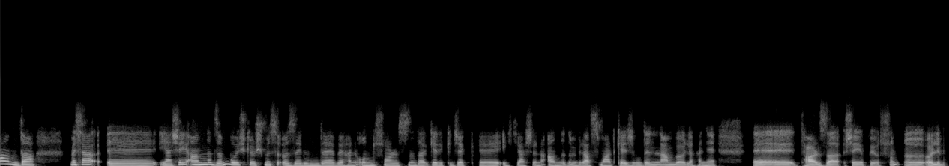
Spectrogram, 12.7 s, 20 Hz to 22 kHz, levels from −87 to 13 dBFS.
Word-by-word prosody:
anda 235 Hz, -, +3 dB, 0.5 s
mesela, 265 Hz, +6 st, +2 dB, 0.2 s
eee, 205 Hz, 0 st, +1 dB
ya, 220 Hz, -2 st, +3 dB
şeyi 265 Hz, +7 st, 0 dB
anladım, 255 Hz, -3 st, +5 dB
bu 250 Hz, -3 st, +5 dB
iş 240 Hz, +1 st, -2 dB
görüşmesi 225 Hz, -1 st, -1 dB
özelinde 200 Hz, -2 st, +1 dB
ve, 185 Hz, -, 0 dB
hani, 185 Hz, +1 st, -3 dB
onun 185 Hz, 0 st, +2 dB
sonrasında 195 Hz, -2 st, -2 dB
gerekecek, 180 Hz, -1 st, -3 dB, 0.2 s
eee, 170 Hz, -1 st, -2 dB
ihtiyaçlarını 175 Hz, +1 st, -6 dB
anladım. 175 Hz, -2 st, -3 dB
Biraz 160 Hz, -2 st, -1 dB
smart 180 Hz, -2 st, -4 dB
casual 160 Hz, +1 st, -3 dB
denilen, 135 Hz, -2 st, -2 dB
böyle 130 Hz, -1 st, -1 dB
hani, 150 Hz, +1 st, -5 dB, 0.5 s
eee, 120 Hz, -5 st, +3 dB
tarza 130 Hz, -5 st, +3 dB
şey 135 Hz, -5 st, -2 dB
yapıyorsun, 180 Hz, -, -5 dB
ııı, 135 Hz, -2 st, 0 dB
öyle 140 Hz, -6 st, +1 dB
185 Hz, 140 wpm, -24 LUFS, 155-215 Hz, 0.5 s, anladım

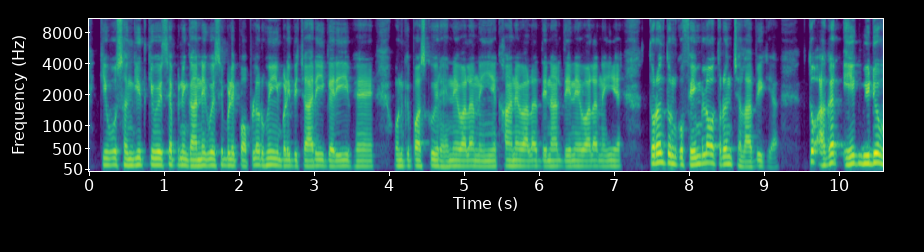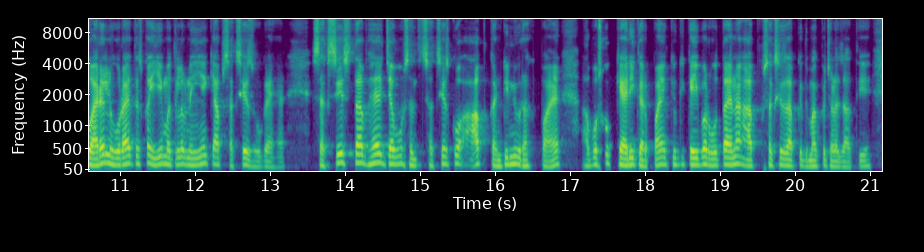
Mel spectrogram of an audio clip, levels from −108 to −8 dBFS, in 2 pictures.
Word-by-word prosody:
कि 145 Hz, -, -2 dB
वो 145 Hz, +1 st, -2 dB
संगीत 145 Hz, 0 st, 0 dB
की -, -, -1 dB
वजह 145 Hz, -1 st, +4 dB
से 150 Hz, -, 0 dB
अपने 145 Hz, -1 st, -2 dB
गाने 130 Hz, +1 st, +2 dB
की -, -, -4 dB
वजह 140 Hz, -, +3 dB
से 145 Hz, -, -5 dB
बड़े 135 Hz, -1 st, 0 dB
पॉपुलर 140 Hz, +4 st, -2 dB
हुईं। 140 Hz, -1 st, 0 dB
बड़ी 125 Hz, 0 st, 0 dB
बेचारी 120 Hz, +1 st, -1 dB
गरीब 120 Hz, +1 st, 0 dB
हैं। 115 Hz, 0 st, -3 dB, 0.3 s
उनके 125 Hz, 0 st, -4 dB
पास 125 Hz, 0 st, 0 dB
कोई 130 Hz, -2 st, -1 dB
रहने 120 Hz, +1 st, -3 dB
वाला 120 Hz, 0 st, +1 dB
नहीं 115 Hz, -1 st, -4 dB
है, 120 Hz, -, -2 dB
खाने 125 Hz, -1 st, -1 dB
वाला 120 Hz, 0 st, -1 dB
दिना 120 Hz, 0 st, -1 dB
देने 120 Hz, 0 st, -2 dB
वाला 120 Hz, 0 st, 0 dB
नहीं 120 Hz, 0 st, -5 dB
है। 120 Hz, -, -2 dB, 0.4 s
तुरंत 195 Hz, +3 st, +5 dB
उनको 165 Hz, -4 st, +2 dB
फ़ेम 150 Hz, +2 st, +5 dB
मिला 190 Hz, +2 st, +3 dB
और 185 Hz, -, +4 dB
तुरंत 165 Hz, +1 st, +1 dB
चला 110 Hz, -3 st, -1 dB
भी 120 Hz, +3 st, -3 dB
गया। 100 Hz, -, -14 dB, 0.4 s
तो 225 Hz, -, +5 dB
अगर 195 Hz, +8 st, +3 dB
एक 170 Hz, +4 st, +3 dB
वीडियो 185 Hz, +3 st, +8 dB
वायरल 170 Hz, +6 st, +6 dB
हो 145 Hz, -2 st, +2 dB
रहा 155 Hz, -, +5 dB
है 170 Hz, -, +3 dB
तो 170 Hz, -, -7 dB
इसका 170 Hz, +2 st, -3 dB
ये 160 Hz, +1 st, 0 dB
मतलब 155 Hz, -1 st, -2 dB
नहीं 145 Hz, 0 st, -2 dB
है 175 Hz, -, -1 dB
कि 170 Hz, -2 st, -3 dB
आप 155 Hz, -, -1 dB
सक्सेस 150 Hz, -3 st, -2 dB
हो 110 Hz, -, -10 dB
गए 115 Hz, -1 st, -6 dB
हैं। 105 Hz, 0 st, -16 dB, 0.5 s
सक्सेस 195 Hz, +1 st, 0 dB
तब 190 Hz, -1 st, +5 dB
है 185 Hz, +3 st, +4 dB
जब 165 Hz, +1 st, +3 dB
वो 165 Hz, -, -5 dB
उस 150 Hz, -4 st, -3 dB
इन्स 135 Hz, 0 st, -4 dB
सक्सेस 155 Hz, +6 st, -5 dB
को 180 Hz, -, -2 dB
आप 165 Hz, 0 st, -1 dB
कंटिन्यू 150 Hz, +6 st, -1 dB
रख 125 Hz, -, -3 dB, 0.2 s
पाएँ। 110 Hz, +6 st, 0 dB, 0.4 s
आप 130 Hz, +3 st, -8 dB
उसको 155 Hz, +5 st, -3 dB
कैरी 145 Hz, -1 st, +5 dB
कर 135 Hz, -4 st, 0 dB
पाएँ। 150 Hz, +3 st, +1 dB
क्योंकि 150 Hz, 0 st, -10 dB
कई 145 Hz, -1 st, +5 dB
बार 160 Hz, -1 st, +3 dB
होता 135 Hz, +3 st, +2 dB
है 150 Hz, -, +7 dB
ना 165 Hz, +3 st, +2 dB
आप 125 Hz, 0 st, -3 dB
सक्सेस 145 Hz, -1 st, -2 dB
आपके 135 Hz, -, -10 dB
दिमाग 120 Hz, 0 st, -3 dB
पे -, -, -7 dB
चढ़ 115 Hz, -2 st, -4 dB
जाती 110 Hz, +2 st, -8 dB
है। 120 Hz, -, -12 dB
140 Hz, 265 wpm, -24 LUFS, 120-155 Hz, 0.5 s, वीडियो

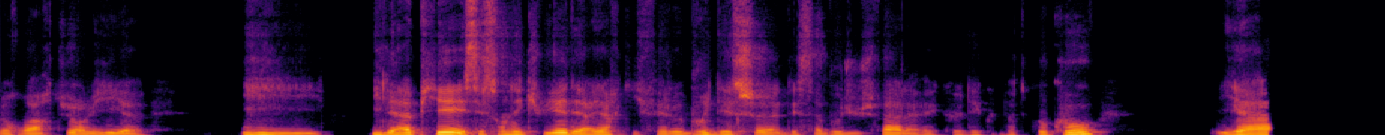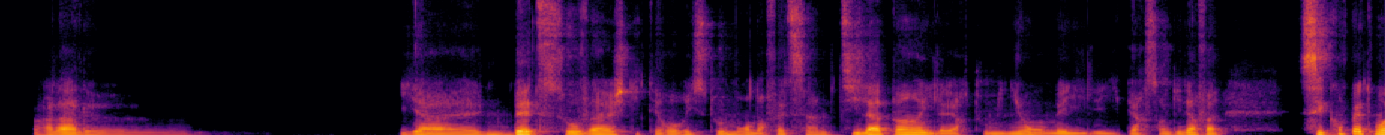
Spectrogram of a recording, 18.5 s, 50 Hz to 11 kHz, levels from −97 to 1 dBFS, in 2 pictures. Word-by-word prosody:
le -, -, -4 dB
roi 120 Hz, +2 st, -1 dB
Arthur 125 Hz, +3 st, -3 dB
lui, 130 Hz, 0 st, -1 dB
heu, 105 Hz, -2 st, -5 dB, 0.7 s
il 125 Hz, -5 st, -1 dB, 0.3 s
il 140 Hz, -1 st, 0 dB
est -, -, +6 dB
à 135 Hz, +1 st, +6 dB
pied 160 Hz, +3 st, +9 dB
et -, -, +6 dB
c'est 125 Hz, 0 st, -6 dB
son 125 Hz, +1 st, -5 dB
écuyer, 135 Hz, +3 st, +4 dB
derrière, 135 Hz, +2 st, +1 dB
qui 135 Hz, -4 st, -23 dB
fait 120 Hz, +2 st, -9 dB
le 125 Hz, -, -2 dB
bruit 125 Hz, +3 st, -2 dB
des 125 Hz, -1 st, -3 dB
chats 135 Hz, +2 st, -3 dB
des 120 Hz, -2 st, -13 dB
sabots 120 Hz, 0 st, -10 dB
du 120 Hz, 0 st, -12 dB
cheval, 135 Hz, +2 st, -2 dB
avec 110 Hz, 0 st, -13 dB
des, 105 Hz, -, -13 dB
heu, -, -, -14 dB
des 105 Hz, -1 st, -13 dB
noix 110 Hz, -, -15 dB
de 110 Hz, -, -30 dB
coco. 155 Hz, +9 st, +3 dB, 0.7 s
Il 140 Hz, -, -6 dB
y 125 Hz, -, +7 dB
a 115 Hz, -1 st, +6 dB, 1.0 s
voilà 115 Hz, -3 st, +1 dB
le 105 Hz, -1 st, -10 dB, 1.8 s
il 130 Hz, -, -12 dB
y 130 Hz, -, -1 dB
a, 115 Hz, -1 st, 0 dB
heu, 115 Hz, 0 st, -5 dB
une 120 Hz, +1 st, -7 dB
bête 130 Hz, +2 st, +6 dB
sauvage 125 Hz, -1 st, 0 dB
qui -, -, -20 dB
terrorise 120 Hz, 0 st, -8 dB
tout 125 Hz, -, -7 dB
le 125 Hz, -, -4 dB
monde, 125 Hz, -1 st, -6 dB
en -, -, -7 dB
fait, 120 Hz, +2 st, -8 dB
c'est 120 Hz, -1 st, -11 dB
un 105 Hz, 0 st, -8 dB
petit 110 Hz, +5 st, -6 dB
lapin, 135 Hz, +2 st, +5 dB
il 125 Hz, -5 st, -1 dB
a -, -, -3 dB
l'air 110 Hz, -1 st, -7 dB
tout 120 Hz, -, -15 dB
mignon, 120 Hz, +3 st, -4 dB
mais 120 Hz, 0 st, -2 dB
il 115 Hz, -2 st, -8 dB
est 110 Hz, -, -8 dB
hyper 110 Hz, +2 st, -10 dB
sanguinaire 120 Hz, +5 st, -2 dB
enfin, 120 Hz, -5 st, -2 dB, 0.5 s
c'est 150 Hz, -, +1 dB
complètement 175 Hz, +2 st, +3 dB
125 Hz, 220 wpm, -24 LUFS, 115-135 Hz, 1.8 s, pied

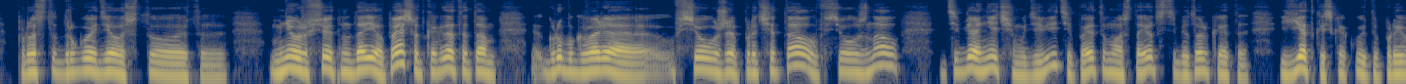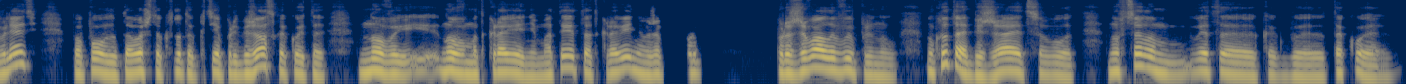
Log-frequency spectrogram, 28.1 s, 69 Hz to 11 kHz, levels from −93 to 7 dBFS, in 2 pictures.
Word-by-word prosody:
просто 145 Hz, +2 st, 0 dB
другое 150 Hz, +3 st, +1 dB
дело, 145 Hz, -2 st, +3 dB
что 125 Hz, -2 st, -2 dB
это 110 Hz, -1 st, -6 dB, 0.4 s
мне 155 Hz, +6 st, +2 dB
уже 160 Hz, -3 st, +6 dB
всё 180 Hz, +6 st, 0 dB
это 155 Hz, -2 st, -1 dB
надоело. 160 Hz, -1 st, +5 dB
Понимаешь, 230 Hz, -, +3 dB
вот 150 Hz, -4 st, -3 dB
когда 160 Hz, +4 st, +2 dB
ты 150 Hz, -1 st, -4 dB
там, 140 Hz, -3 st, +1 dB, 0.3 s
грубо 150 Hz, +1 st, -1 dB
говоря, 145 Hz, -, +4 dB
э, 65 Hz, -, -13 dB
всё 175 Hz, +3 st, 0 dB
уже 150 Hz, -2 st, +1 dB
прочитал, 150 Hz, -, -1 dB
всё 150 Hz, +6 st, -7 dB
узнал, 185 Hz, +9 st, -1 dB, 0.5 s
тебя 160 Hz, +5 st, +3 dB
нечем 165 Hz, -7 st, -2 dB
удивить, 145 Hz, -, -4 dB
и 130 Hz, -, -5 dB
поэтому 150 Hz, +1 st, 0 dB
остается 150 Hz, +7 st, -2 dB
тебе 130 Hz, -2 st, -5 dB
только 150 Hz, 0 st, -2 dB
это, 115 Hz, -3 st, -6 dB, 0.3 s
едкость 130 Hz, -2 st, +2 dB
какую-то 125 Hz, -2 st, -6 dB
проявлять 140 Hz, -, 0 dB, 0.3 s
по 135 Hz, -, -1 dB
поводу 135 Hz, -1 st, +2 dB
того, 145 Hz, +4 st, +4 dB
что 145 Hz, -3 st, -5 dB
кто-то 140 Hz, -1 st, -4 dB
к 115 Hz, -, -22 dB
те 145 Hz, -, 0 dB
прибежал 135 Hz, -, +2 dB
с 205 Hz, -, -16 dB
какой-то 125 Hz, -4 st, -3 dB, 0.3 s
новой 145 Hz, -3 st, +3 dB, 0.3 s
и -, -, -11 dB
новым 150 Hz, -4 st, +3 dB
откровением, 130 Hz, -3 st, +1 dB
а 125 Hz, -, -2 dB
ты 190 Hz, -, -3 dB
это 180 Hz, -6 st, -1 dB
откровение 145 Hz, +4 st, -1 dB
уже 130 Hz, +1 st, -2 dB, 0.2 s
пр 140 Hz, -, -4 dB, 0.8 s
прожевал 160 Hz, +6 st, +4 dB
и -, -, +3 dB
выплюнул. 125 Hz, -8 st, -4 dB, 0.3 s
Ну 150 Hz, -, -2 dB
кто-то 235 Hz, -, +3 dB
обижается 135 Hz, +4 st, +1 dB
вот, 120 Hz, -3 st, -4 dB, 0.3 s
но 150 Hz, 0 st, 0 dB
в -, -, -11 dB
целом 150 Hz, -9 st, -1 dB
это 140 Hz, -6 st, 0 dB
как 120 Hz, -3 st, -9 dB
бы 115 Hz, -1 st, -4 dB
такое. 115 Hz, -7 st, -4 dB
145 Hz, 145 wpm, -23 LUFS, 125-155 Hz, 0.8 s, уже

